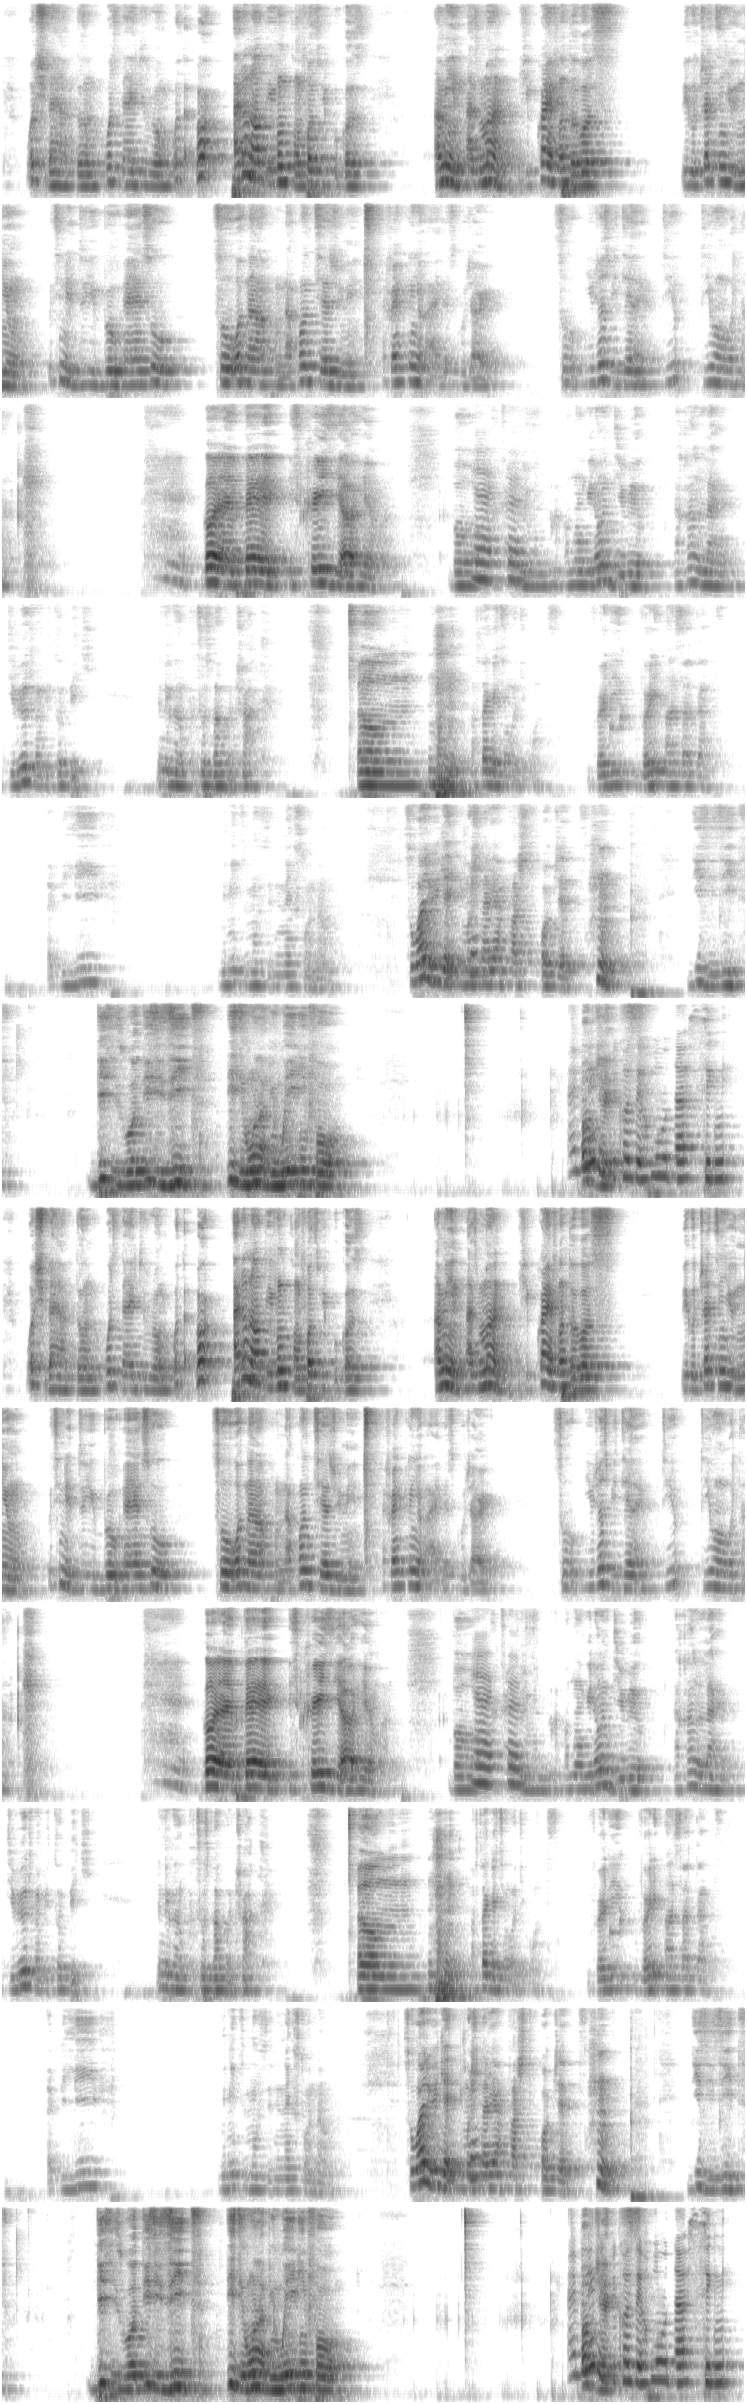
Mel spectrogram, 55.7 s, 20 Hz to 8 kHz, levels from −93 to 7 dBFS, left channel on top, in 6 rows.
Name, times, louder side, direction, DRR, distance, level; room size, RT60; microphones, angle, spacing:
voice 1, 0.3-2.6 2.9-4.0 4.3-4.5 5.4-7.6 8.5-9.5 9.9-11.4 11.9-15.4 16.2-17.7 18.1-19.0 20.4-23.3 23.7-23.9 24.2-24.6 24.9-26.6 27.1-27.6 28.0-28.8 29.8-31.0 31.7-31.9 32.3-33.6 33.9-34.3 35.3-35.6 35.9-36.7 37.9-38.4 39.9-41.2 42.2-44.8 45.8-46.5 47.5-49.0 49.2-50.6 53.7-54.0, right 2 dB, 85° right, 5 dB, 1.2 m, -29 dB
voice 2, 24.4-25.1 43.0-43.1 53.5-55.5, right 2 dB, 70° right, 12 dB, 0.6 m, -28 dB
8.0 x 3.3 x 6.2 m, 0.62 s
head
